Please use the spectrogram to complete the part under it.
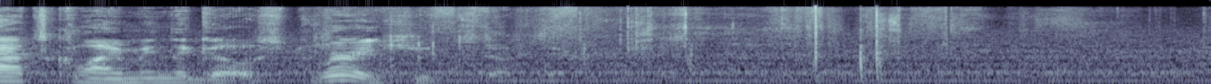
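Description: A paper page turns.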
